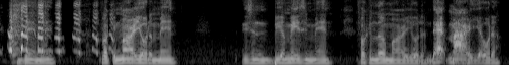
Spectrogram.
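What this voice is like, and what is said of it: Imitates another person's voice. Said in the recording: “your John Gruden impression”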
